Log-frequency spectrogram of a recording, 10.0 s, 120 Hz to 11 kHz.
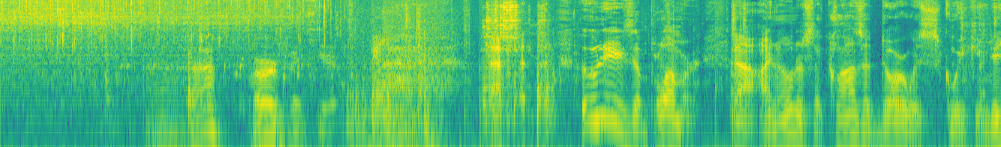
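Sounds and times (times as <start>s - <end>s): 
water running from a faucet: 0.0s - 3.6s
speech: 1.8s - 4.3s, 5.0s - 9.9s.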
